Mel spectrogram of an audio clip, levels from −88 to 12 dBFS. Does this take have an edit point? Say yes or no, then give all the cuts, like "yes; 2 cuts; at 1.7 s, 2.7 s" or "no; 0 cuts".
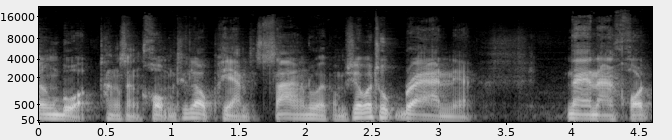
no; 0 cuts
